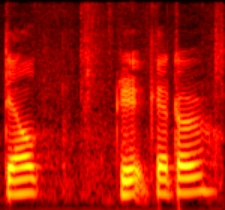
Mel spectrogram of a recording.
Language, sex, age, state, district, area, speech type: Assamese, male, 30-45, Assam, Dhemaji, rural, spontaneous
